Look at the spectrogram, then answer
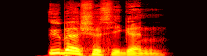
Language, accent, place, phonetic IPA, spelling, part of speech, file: German, Germany, Berlin, [ˈyːbɐˌʃʏsɪɡn̩], überschüssigen, adjective, De-überschüssigen.ogg
- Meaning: inflection of überschüssig: 1. strong genitive masculine/neuter singular 2. weak/mixed genitive/dative all-gender singular 3. strong/weak/mixed accusative masculine singular 4. strong dative plural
